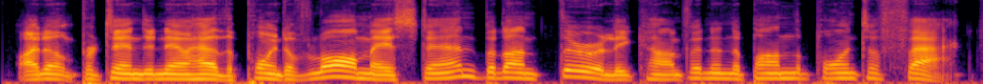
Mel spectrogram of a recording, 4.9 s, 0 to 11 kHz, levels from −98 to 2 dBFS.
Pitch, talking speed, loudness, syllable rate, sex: 150 Hz, 255 wpm, -17 LUFS, 5.7 syllables/s, male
